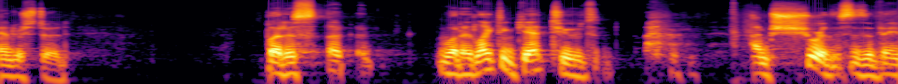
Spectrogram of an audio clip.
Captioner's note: laugh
